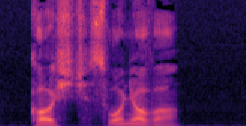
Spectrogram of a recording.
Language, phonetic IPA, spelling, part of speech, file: Polish, [ˈkɔɕt͡ɕ swɔ̃ˈɲɔva], kość słoniowa, noun, Pl-kość słoniowa.ogg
